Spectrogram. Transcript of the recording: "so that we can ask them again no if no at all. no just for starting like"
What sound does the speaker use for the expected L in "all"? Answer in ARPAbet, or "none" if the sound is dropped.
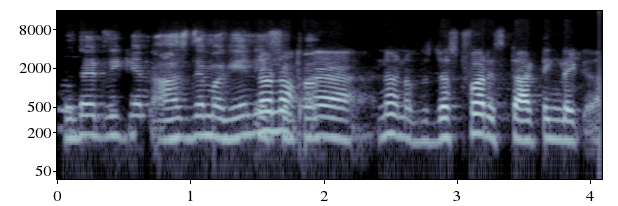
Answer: N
